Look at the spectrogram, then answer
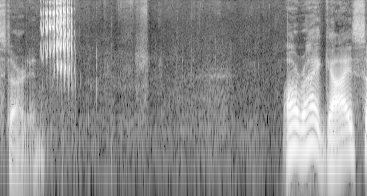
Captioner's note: American Kestrel screeching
